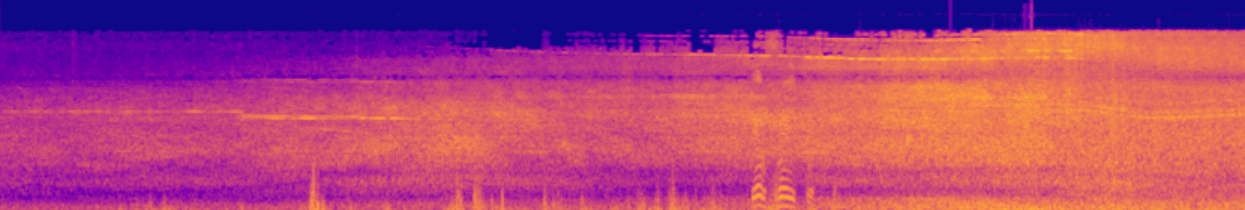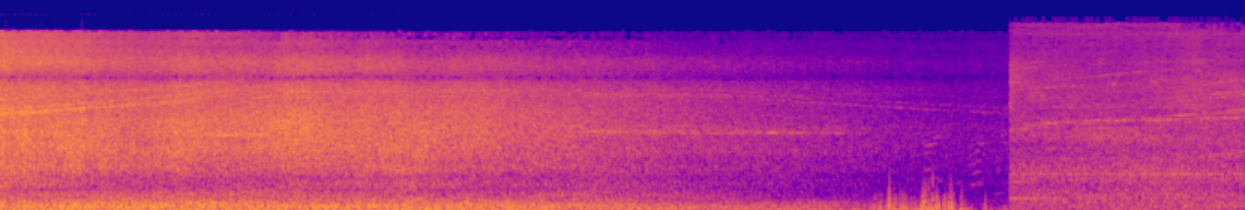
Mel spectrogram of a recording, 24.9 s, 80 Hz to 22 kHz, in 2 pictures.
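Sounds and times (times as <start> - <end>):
jet engines passing by: 0.0 - 21.3, 22.6 - 24.9
faint falling engine whine: 22.6 - 24.9.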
